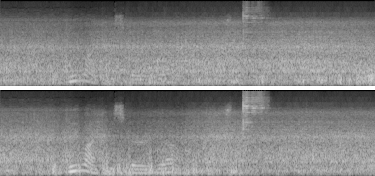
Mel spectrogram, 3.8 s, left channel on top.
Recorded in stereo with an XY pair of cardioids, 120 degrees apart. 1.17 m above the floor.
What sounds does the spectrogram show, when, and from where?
0.6 s a woman speaking: 40° right, 1.6 m
2.4 s keys jangling: 60° right, 1.2 m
